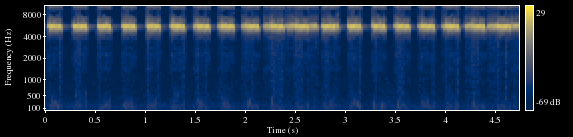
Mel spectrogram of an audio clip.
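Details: Two crickets chirping, stridulating with wings or legs: high-pitched pulsed chirps repeated about four times a second in a steady rhythm, some pulses running together, with no other sounds.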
